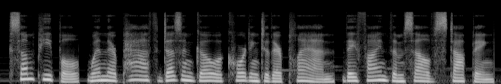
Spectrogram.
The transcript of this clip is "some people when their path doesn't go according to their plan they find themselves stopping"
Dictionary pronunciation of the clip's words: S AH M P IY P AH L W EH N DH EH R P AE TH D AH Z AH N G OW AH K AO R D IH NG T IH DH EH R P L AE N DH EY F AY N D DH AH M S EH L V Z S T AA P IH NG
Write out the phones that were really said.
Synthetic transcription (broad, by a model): S AH M P IY P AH L W EH N DH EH R P AE TH D AH Z AH N G OW AH K AO R D IH NG T IH DH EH R P L AE N DH EY F AY N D DH AH M S EH L V Z S T AA P IH NG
